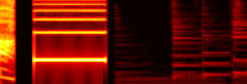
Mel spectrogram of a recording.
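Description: A loud, steady electronic beep of the censor-bleep kind, lasting under a second and cutting off abruptly, just after the tail of a noisy whoosh. Soft plucked-string music follows.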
